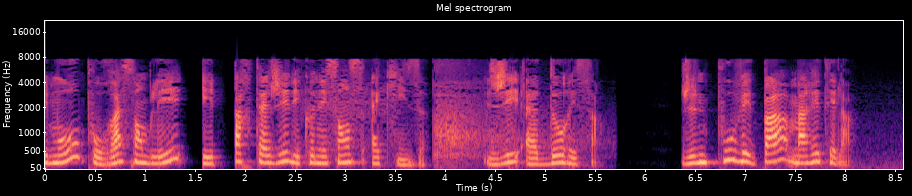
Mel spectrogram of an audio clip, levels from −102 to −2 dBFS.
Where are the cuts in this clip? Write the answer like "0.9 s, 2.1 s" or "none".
7.1 s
